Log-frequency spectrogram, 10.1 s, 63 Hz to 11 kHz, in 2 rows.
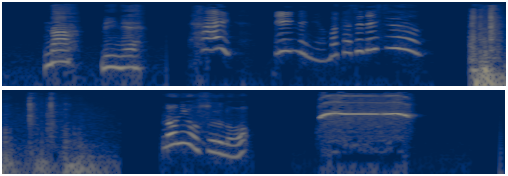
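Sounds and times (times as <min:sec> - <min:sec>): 
speech: 0:00.5 - 0:02.1, 0:03.1 - 0:04.3, 0:06.7 - 0:07.6
person whistling with the mouth to call a bird: 0:08.2 - 0:09.3.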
